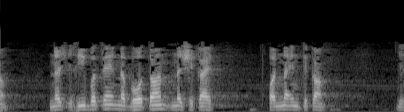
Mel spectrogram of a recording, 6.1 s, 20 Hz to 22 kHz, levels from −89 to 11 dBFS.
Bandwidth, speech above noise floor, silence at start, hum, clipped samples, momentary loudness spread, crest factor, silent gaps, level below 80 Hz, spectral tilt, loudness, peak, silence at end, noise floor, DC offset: 4.9 kHz; 36 dB; 0 s; none; under 0.1%; 11 LU; 20 dB; none; -64 dBFS; -9.5 dB/octave; -23 LUFS; -4 dBFS; 0 s; -59 dBFS; under 0.1%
